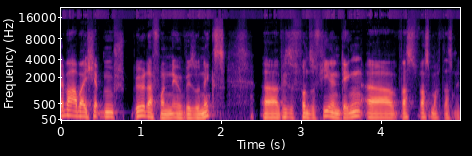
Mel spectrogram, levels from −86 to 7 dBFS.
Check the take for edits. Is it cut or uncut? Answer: uncut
